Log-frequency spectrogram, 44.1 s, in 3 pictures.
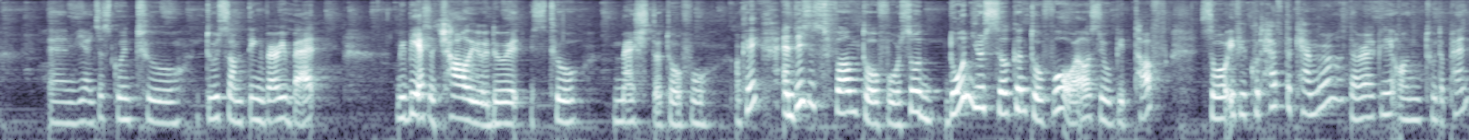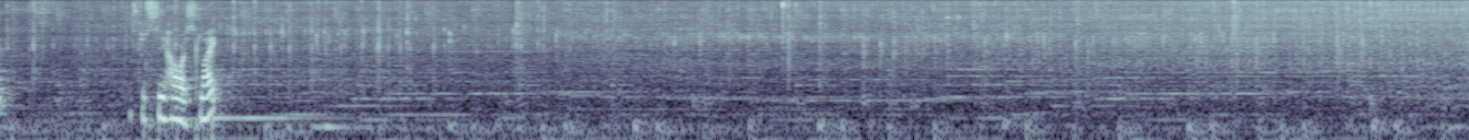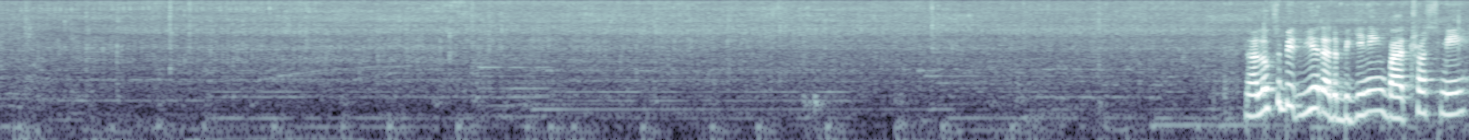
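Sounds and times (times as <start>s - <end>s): tofu sizzling in hot oil: 11.9s - 44.0s.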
